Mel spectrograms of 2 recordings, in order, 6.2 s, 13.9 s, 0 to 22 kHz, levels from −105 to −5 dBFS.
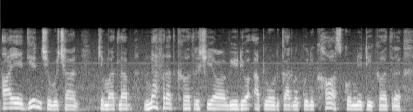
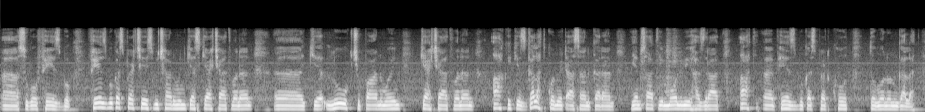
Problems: constant background noise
